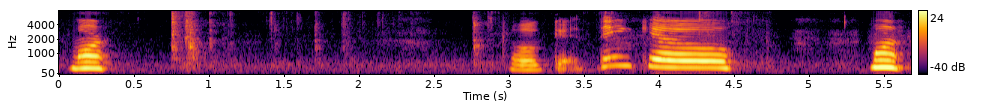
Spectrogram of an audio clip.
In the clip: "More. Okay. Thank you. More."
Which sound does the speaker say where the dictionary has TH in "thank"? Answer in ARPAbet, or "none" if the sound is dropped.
T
